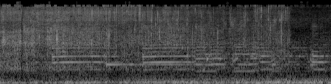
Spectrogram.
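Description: A ginger and garlic mix fries on a high flame for chilli fish, making a continuous crackling sizzle close by, with faint tonal sounds running underneath.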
